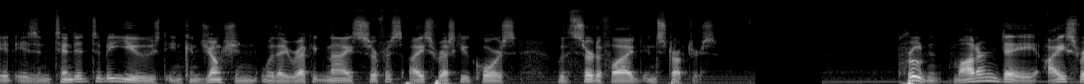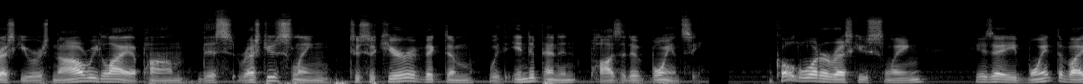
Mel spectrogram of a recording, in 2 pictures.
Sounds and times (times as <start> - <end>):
Speech: 0.0 - 7.2, 9.0 - 18.0, 18.6 - 21.6.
